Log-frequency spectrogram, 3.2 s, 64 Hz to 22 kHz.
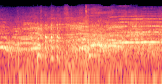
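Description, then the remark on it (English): A large audience of about 1,500 children screams and shouts all at once before a story reading, a dense, continuous roar of high-pitched voices at steady loudness for a few seconds. “No, you can't scream. If you scream, I can't read the book, all right?”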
